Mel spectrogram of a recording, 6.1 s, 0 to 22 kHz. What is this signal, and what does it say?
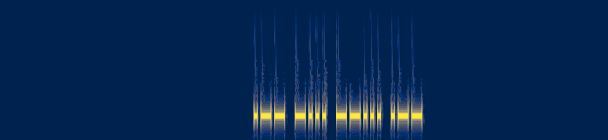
Morse code, heard as a keyed tone, about 36 wpm, 700 Hz. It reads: WB7W
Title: USA Call Signs - 4 Characters - Repeated 3x - 35wpm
